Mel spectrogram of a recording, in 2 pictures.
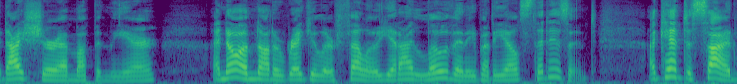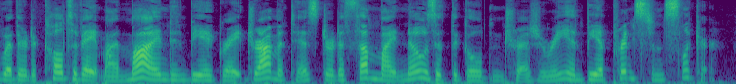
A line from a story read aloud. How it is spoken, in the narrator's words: he sighed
